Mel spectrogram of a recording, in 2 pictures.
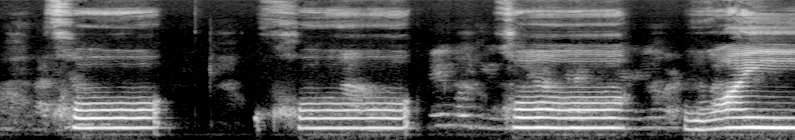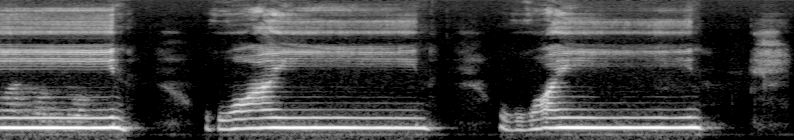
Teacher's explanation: جو خا ہے اس کو موٹا بھی پڑھا جاتا ہے، اور یہ اوپر والے حصے سے ادا ہوتا ہے۔ اپنے ساؤنڈ کو اوپر والے حلق سے نکالیں گے نا تو آٹومیٹک ہمارا یہ ادا ہوگا۔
